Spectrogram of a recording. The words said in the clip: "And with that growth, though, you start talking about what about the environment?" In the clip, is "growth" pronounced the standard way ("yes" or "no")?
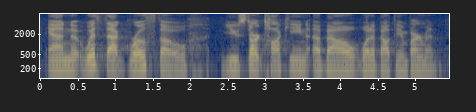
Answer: yes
